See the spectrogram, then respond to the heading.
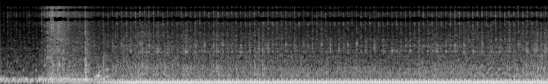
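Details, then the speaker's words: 1977 barn-find VW Bus Type 4 air-cooled engine, first start in over three decades: catches quickly and settles into a steady, even low hum with no ticking or rattles; healthy idle. "but before this is over with or when it's over with you should hear that type 4 turn like a kitten"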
